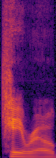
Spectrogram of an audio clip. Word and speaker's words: Cairo: Uh, but yeah, jumping out of the car and shooting the shot for Gem Theater from they call it Cairo, but it's spelled Cairo.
